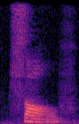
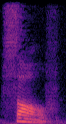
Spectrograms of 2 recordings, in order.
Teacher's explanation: the l sound isn't exactly invisible in this sound but we do tend to soften it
